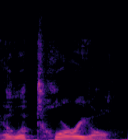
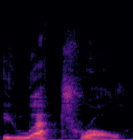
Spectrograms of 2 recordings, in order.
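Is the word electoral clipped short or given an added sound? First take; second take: added sound; clipped short. First: An extra sound is inserted near the word's end. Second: The middle syllables are squeezed together and shortened. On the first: "they throw in the extra letter" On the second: "like eliding again, not doing the toral"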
